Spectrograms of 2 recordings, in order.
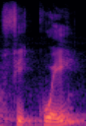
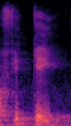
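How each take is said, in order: First: Fiquei said slowly with the U sounded, like fi-KWEI; wrong pronunciation. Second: Said in the usual way. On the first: Shown as a demonstration. Teacher mocking the wrong way students might say fiquei, slowly. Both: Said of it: "Você fala fiquei ou você fala fiquei".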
